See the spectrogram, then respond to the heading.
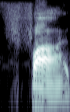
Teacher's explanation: Gigi atas ini bertemu dengan bibir bawah. Fa, keluar huruf fa.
